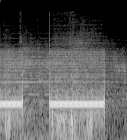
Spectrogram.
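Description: A telephone tone sounds after a phone call drops, a steady, fairly loud low hum heard as a short burst, then a pause, then a longer burst that cuts off abruptly.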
